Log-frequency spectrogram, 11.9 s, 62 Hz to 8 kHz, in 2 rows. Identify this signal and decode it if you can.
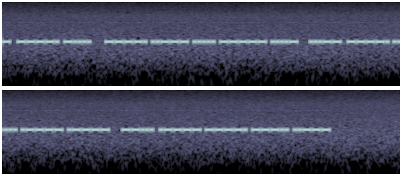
Morse code, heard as a keyed tone, hand-sent with a paddle, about 35 wpm, 800 Hz. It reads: … 92504 39511 71982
